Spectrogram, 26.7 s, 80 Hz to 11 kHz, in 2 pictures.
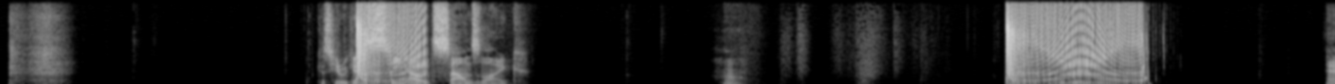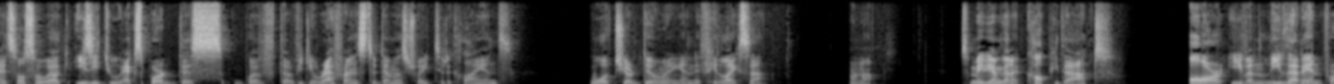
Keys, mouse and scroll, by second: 0.0-0.4 ctrl+scroll down 2, 0.5 ctrl+scroll up 2, 1.1 ctrl+click, 1.8-2.2 ctrl+scroll up 2, 3.1 ctrl+click, 3.4 ctrl+space, 3.8 ctrl+scroll down 2, 4.2 ctrl+space, 6.3 click, 6.6 scroll up 2, 9.9 space, 12.6 space, 13.1 scroll down 2, 13.8 ctrl+scroll down 2, 14.7-15.9 drag, 16.5-18.7 drag, 18.9 scroll down 2, 19.7 click, 20.6 click, 21.5-22.4 scroll up 4, 22.5 click, 22.8 click, 23.6 scroll down 2, 24.2 click, 25.0 scroll up 2.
